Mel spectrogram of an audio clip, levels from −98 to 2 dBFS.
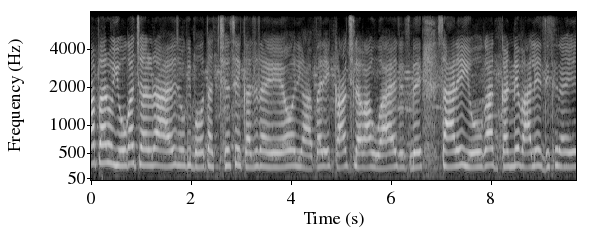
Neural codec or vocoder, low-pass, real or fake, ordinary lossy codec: none; 7.2 kHz; real; none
